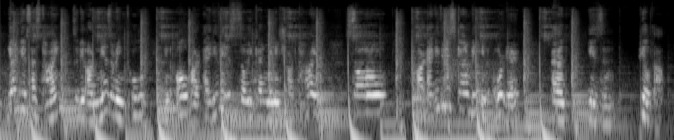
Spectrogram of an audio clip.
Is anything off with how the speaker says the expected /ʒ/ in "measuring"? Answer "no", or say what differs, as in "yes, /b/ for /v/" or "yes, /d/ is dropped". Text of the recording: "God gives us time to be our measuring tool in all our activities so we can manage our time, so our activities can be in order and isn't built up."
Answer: yes, /z/ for /ʒ/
